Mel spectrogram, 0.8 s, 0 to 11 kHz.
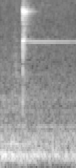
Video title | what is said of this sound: I Paid $1 Over Spot For All This Silver - But How Do I Know That It's Real? | it's got the same kind of a pitch but it doesn't last as long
